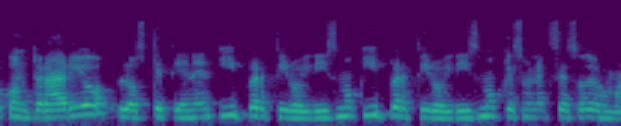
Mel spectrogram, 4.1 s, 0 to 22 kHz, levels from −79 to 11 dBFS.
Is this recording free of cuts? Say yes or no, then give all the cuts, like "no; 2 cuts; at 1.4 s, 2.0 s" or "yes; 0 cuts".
no; 2 cuts; at 1.0 s, 2.4 s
